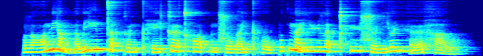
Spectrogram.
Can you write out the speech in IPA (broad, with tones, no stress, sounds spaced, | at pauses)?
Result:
l ɔː˨˥ n j ɐ˨˩ m ŋ ɐ˨˥ w j iː˥ m t̪ ɐ˧ t̚ k ɵ˨˧ n pʰ e˨˥ j k œː˧ kʰ ɔː˧ p̚ ɐ˧ n s o˨ w ɐ˥ j pʰ o˨˩ w p ʊ˥ k̚ n̪ ɐ˨˧ j l yː˧ l ɐ˧ t̚ pʰ yː˧ s ɵ˨˧ ɥ j ɵ˥ ɥ h œː˨˥ h aː˨˩ w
